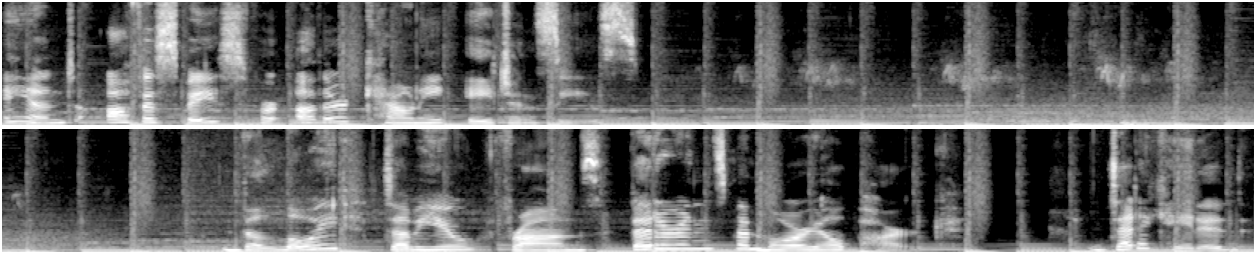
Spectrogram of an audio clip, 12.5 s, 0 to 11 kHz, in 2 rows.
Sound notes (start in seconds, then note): 3.6 upbeat music; 4.5 birds chirping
